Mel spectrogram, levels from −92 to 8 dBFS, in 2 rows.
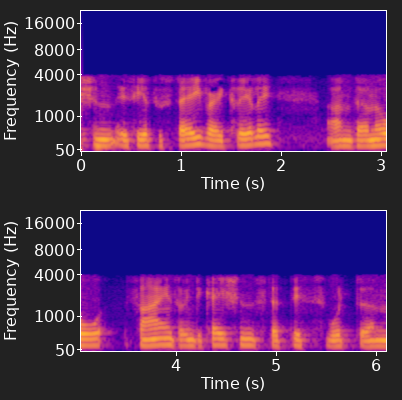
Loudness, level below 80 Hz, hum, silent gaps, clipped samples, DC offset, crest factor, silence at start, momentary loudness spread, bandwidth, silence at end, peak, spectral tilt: -18 LUFS; -58 dBFS; none; none; under 0.1%; under 0.1%; 16 dB; 0 s; 9 LU; 4.1 kHz; 0 s; -2 dBFS; -6.5 dB/octave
